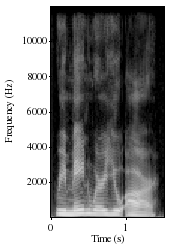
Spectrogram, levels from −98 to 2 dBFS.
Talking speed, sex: 160 wpm, female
